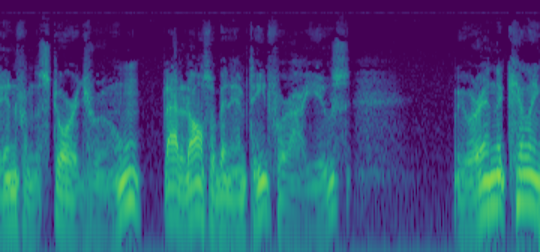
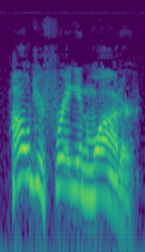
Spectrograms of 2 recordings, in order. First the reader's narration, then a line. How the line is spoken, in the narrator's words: Harry yelled back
